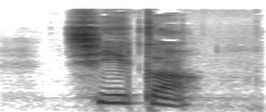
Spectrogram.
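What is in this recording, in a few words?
"七个", Chinese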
